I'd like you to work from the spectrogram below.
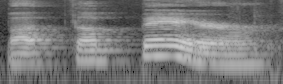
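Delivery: very slow, drawn-out refrain. A narrator's reading. Teacher reading the sleepy refrain to the class, very slow. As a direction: stretch the refrain out to lull. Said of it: "refrain read slowly".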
